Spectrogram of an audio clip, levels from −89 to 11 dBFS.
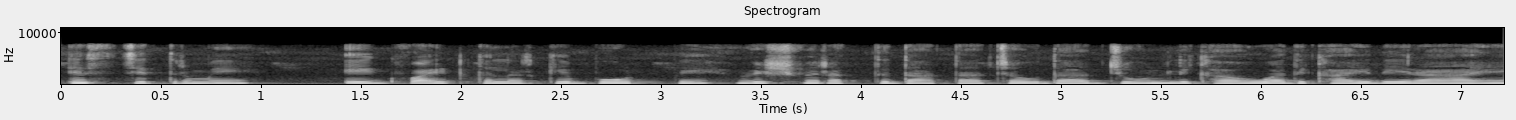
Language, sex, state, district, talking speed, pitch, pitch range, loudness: Hindi, female, Chhattisgarh, Bilaspur, 175 wpm, 225 Hz, 220-230 Hz, -15 LUFS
